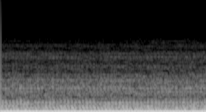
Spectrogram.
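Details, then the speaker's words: Ford Escape blower motor under dash, power and ground confirmed, connector wiggled: heavy low rumble with rough uneven throb, runs only slow; burnt-out blower motor, needs a new motor and speed controller. "I have my finger on the connector. Hear that? That motor's burnt up."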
